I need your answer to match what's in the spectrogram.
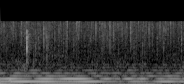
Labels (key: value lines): label: biophony, midshipman
recorder: SoundTrap 500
